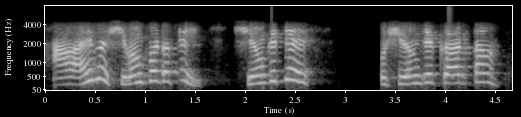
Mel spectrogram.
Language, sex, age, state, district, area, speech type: Sindhi, female, 45-60, Maharashtra, Mumbai Suburban, urban, conversation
